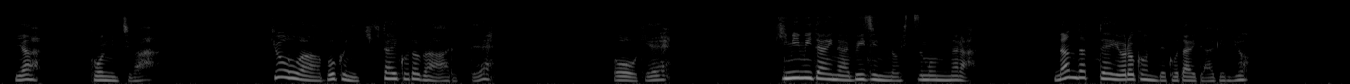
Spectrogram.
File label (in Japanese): dansei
